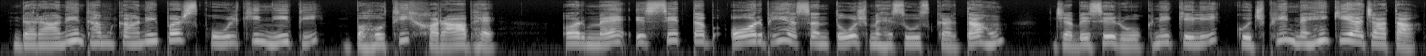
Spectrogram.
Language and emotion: Hindi, disgusted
